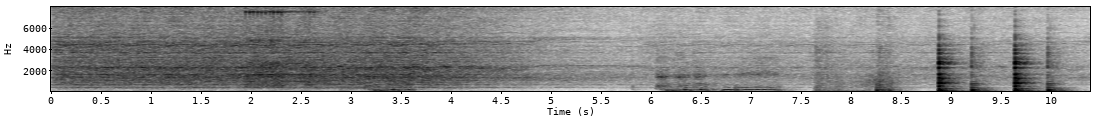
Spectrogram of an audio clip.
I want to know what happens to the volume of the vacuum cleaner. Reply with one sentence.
The loudness of the vacuum cleaner goes down.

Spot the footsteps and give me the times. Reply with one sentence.
The footsteps can be heard from 7.6 to 10.0 s.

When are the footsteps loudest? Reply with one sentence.
The loudest moment of the footsteps is at 9 seconds.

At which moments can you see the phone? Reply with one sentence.
You can hear the phone from 1.9 to 2.7 s.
